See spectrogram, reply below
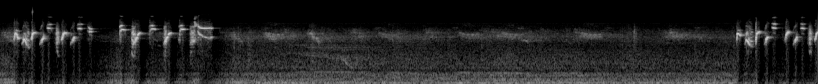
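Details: Home-bred European goldfinch × canary hybrid singing in May 2015: two bursts of rapid, high, sharp twittering notes, one at the start and one at the end, with a quiet stretch of low background hiss between them.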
